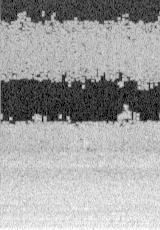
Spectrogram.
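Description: Steady low rumble of idling semi-trucks across a truck stop lot.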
